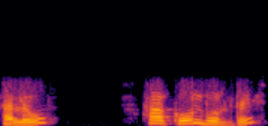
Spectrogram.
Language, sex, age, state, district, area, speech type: Marathi, female, 30-45, Maharashtra, Osmanabad, rural, conversation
